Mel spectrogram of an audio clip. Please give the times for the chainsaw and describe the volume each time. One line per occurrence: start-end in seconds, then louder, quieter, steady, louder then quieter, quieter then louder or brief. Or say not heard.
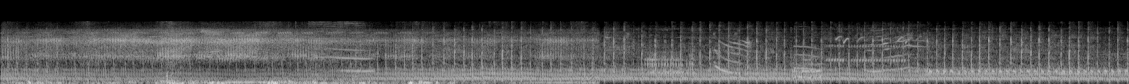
0.0-11.2 louder.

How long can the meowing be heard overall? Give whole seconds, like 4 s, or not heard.
2 s.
